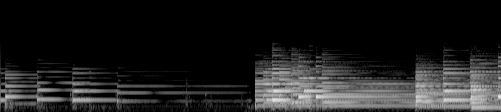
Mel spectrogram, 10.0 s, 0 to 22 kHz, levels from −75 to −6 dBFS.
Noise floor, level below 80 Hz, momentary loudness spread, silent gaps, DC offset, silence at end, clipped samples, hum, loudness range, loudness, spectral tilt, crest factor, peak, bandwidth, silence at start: -59 dBFS; -70 dBFS; 20 LU; none; under 0.1%; 0 s; under 0.1%; none; 15 LU; -25 LUFS; -6.5 dB/octave; 18 dB; -8 dBFS; 5.4 kHz; 0 s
